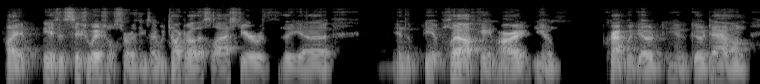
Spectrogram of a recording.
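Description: Man, American accent, fairly low pitch, informal sports discussion, podcast co-host. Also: flat delivery, a little fast, fairly bright tone.

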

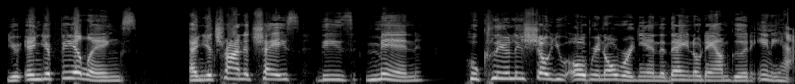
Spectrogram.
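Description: A woman's voice: mid-range voice, moderate pace, no room sound, studio quality. Blunt, profane woman podcaster in her thirties. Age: 30s. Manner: blunt and profane, repeating "okay?". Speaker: podcast host. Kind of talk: casual advice monologue.

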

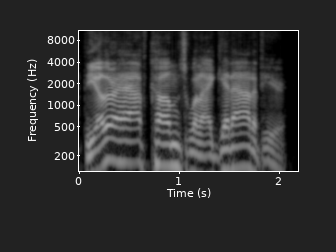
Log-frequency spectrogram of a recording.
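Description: A man's voice: medium pitch, very animated, fairly quick, fairly bright tone, smooth, dry recording, voice pushed up. Audiobook role, male reader: brusque male smuggler, short-fused and slangy, clipped snappish phrasing, close dry recording. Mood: curt, impatient. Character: brusque, hot-tempered male smuggler pilot. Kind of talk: audiobook character voice.

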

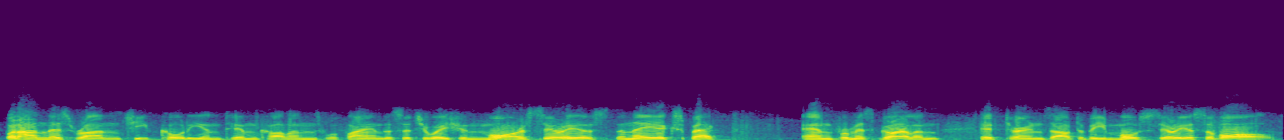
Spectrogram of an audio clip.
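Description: A man's voice: medium pitch, big pitch swings, moderate pace. A man announcing a vintage radio serial with scripted, dramatic and emphatic delivery. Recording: dull old radio recording.

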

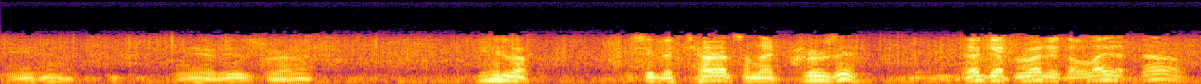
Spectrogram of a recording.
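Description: An actor playing an earnest, literate war correspondent in a measured, dramatic 1940s radio style. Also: male voice, mid-range voice, expressive, background noise, close to an everyday voice. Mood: calm, keen. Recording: muffled 1940s radio recording with music.

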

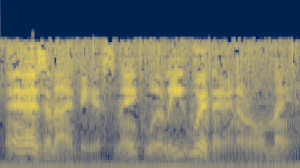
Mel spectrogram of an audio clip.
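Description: A man's voice: low voice, sing-song, normal speed. A man playing a cold-blooded, gloating outlaw boss with an American Western accent and menacing folksy talk, in an old radio western. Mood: callous. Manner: menacing, folksy rough grammar. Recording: dull, noisy old radio recording.

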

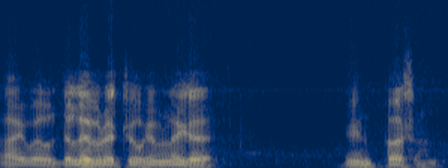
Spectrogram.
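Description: A man's voice: mid-range voice, steady tone, normal speed, close to an everyday voice. An actor playing a menacing man asking about the hero, cold and threatening, in an old radio drama. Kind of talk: 1940s radio acting. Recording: dull old radio recording with noise.

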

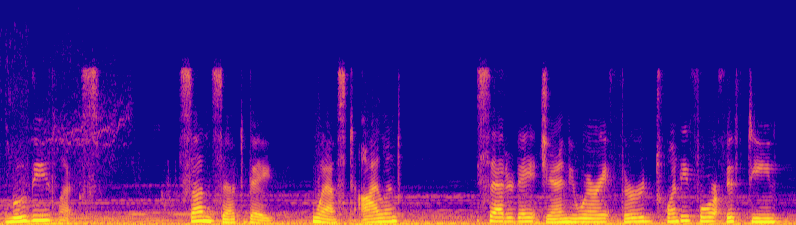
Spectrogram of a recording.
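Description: Slow, dull-sounding automated cinema announcer. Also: female voice, fairly low pitch. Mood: neutral, measured. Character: measured automated female cinema showtime announcement voice. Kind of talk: recorded information announcement. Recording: dull lo-fi speaker under music.

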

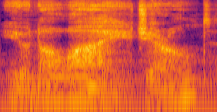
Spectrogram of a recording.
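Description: A man voicing a grim, gloating male Reaper spirit who whispers slowly and coldly, rattling and taunting. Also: deep voice, flat delivery, creaky, recorded from a distance, background noise, pitched below the performer's own voice, exaggerated voice. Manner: slow, cold, taunting.

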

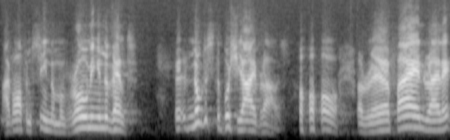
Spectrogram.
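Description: An actor playing a pompous, wheedling, tightfisted uncle full of bluff in a 1940s radio sitcom. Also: male voice, fairly high pitch, expressive, a little slow. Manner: pompous, stammering when cornered. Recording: muffled 1940s radio recording.

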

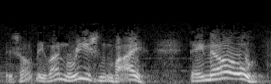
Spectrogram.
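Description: An actor playing a frightened, paranoid man in his seventies in a radio drama, agitated and halting as he mutters. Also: high-pitched, sing-song, soft background music, heavily acted. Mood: anxious muttering. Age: 70s. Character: frightened, paranoid seventy-year-old pensioner living alone. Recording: dull, noisy old radio recording.

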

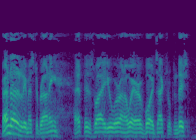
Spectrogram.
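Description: A man playing a precise, formal medical examiner in an old-time radio crime drama, with measured diction. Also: mid-range voice, breathy edge, lightly acted. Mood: clinical, formal.

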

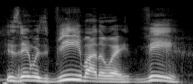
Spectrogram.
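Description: A man in his forties chatting on a podcast, animated and profane, laughing often. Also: on the high side, normal speed. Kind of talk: casual podcast chat.

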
